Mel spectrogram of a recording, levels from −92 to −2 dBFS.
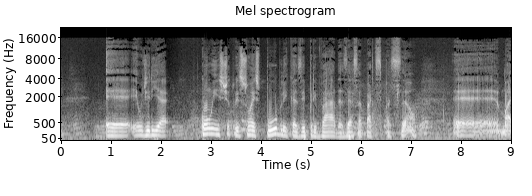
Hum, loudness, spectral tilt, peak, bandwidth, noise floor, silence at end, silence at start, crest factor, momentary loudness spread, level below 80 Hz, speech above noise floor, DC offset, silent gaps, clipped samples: none; -12 LUFS; -5.5 dB/octave; 0 dBFS; 16.5 kHz; -32 dBFS; 0 s; 0 s; 12 dB; 20 LU; -34 dBFS; 20 dB; under 0.1%; none; under 0.1%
